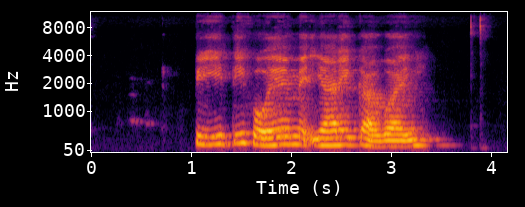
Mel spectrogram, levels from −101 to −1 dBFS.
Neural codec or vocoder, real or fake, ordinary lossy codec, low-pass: none; real; Opus, 24 kbps; 10.8 kHz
